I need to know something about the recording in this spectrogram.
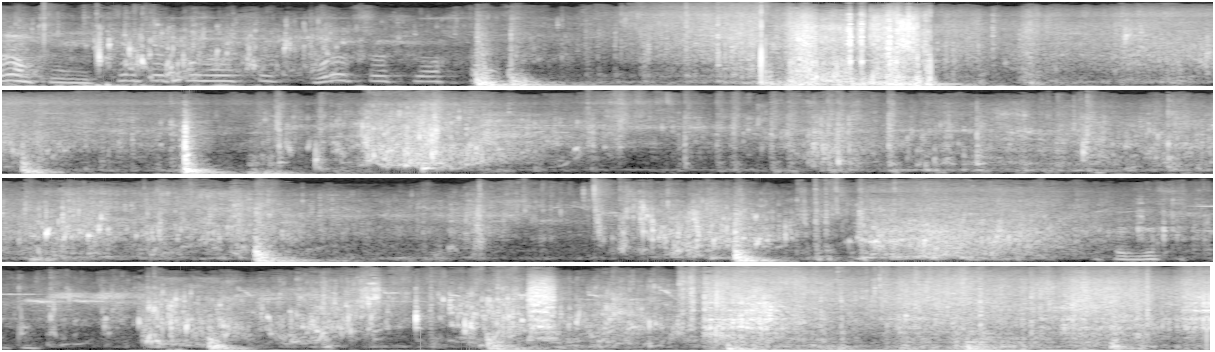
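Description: Leafy branches brush and rustle against a boat.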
